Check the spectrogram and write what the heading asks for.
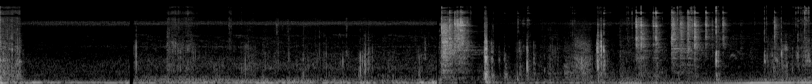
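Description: Light metallic clinking and jangling of handled hardware in a cluster of sharp clicks through the second half, over low handling and walking noise.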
